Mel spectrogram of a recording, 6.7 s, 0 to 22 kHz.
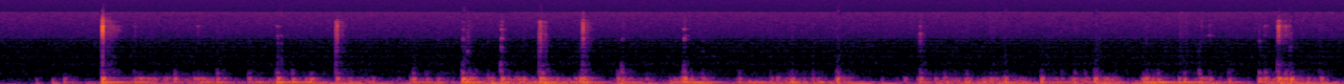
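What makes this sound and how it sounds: Long nails scratch the hollow steel mesh dome grille of a Blue Yeti microphone, producing a dense run of low, boomy rubbing thumps with a steady low hum around 105 Hz. Occasional bright, brief ticks break through as the nails catch the mesh, and each scrape dies away quickly.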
